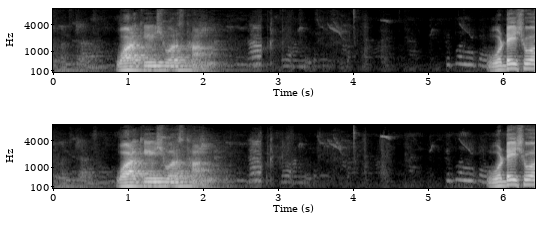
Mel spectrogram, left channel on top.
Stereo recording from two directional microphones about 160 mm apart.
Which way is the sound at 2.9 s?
15° left (ahead or behind).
